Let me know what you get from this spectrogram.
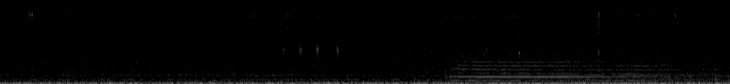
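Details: Male bumblebee, recognised by long antennae and no sting, filmed close up; a low droning buzz with stacked harmonics that strengthens and steadies after four seconds, over a noisy background with faint rustling.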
